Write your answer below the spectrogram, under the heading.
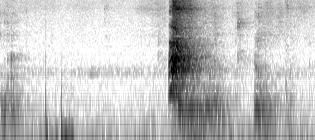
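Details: Boerboel puppy letting out one loud, harsh, broadband bark that fades over about half a second, then a shorter, softer bark a moment later, with a few faint knocks and quiet background before it.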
